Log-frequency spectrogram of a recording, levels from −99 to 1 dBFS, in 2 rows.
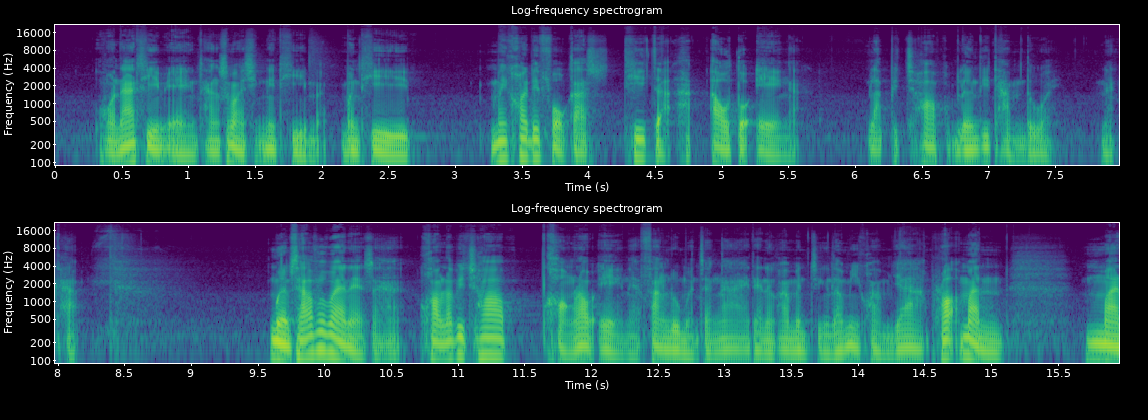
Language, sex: Thai, male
